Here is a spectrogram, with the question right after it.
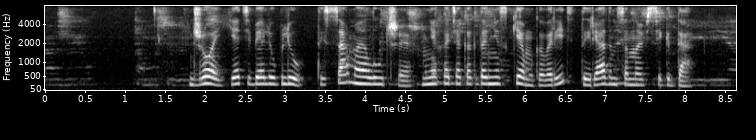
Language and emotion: Russian, positive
